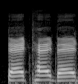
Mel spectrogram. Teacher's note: ये मूर्धन्य हैं क्योंकि इनका उच्चारण स्थान मूर्धा है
